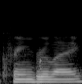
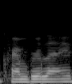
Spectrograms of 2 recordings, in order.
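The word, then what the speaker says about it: crème brûlée: knowing so thank you creme creme brulee like that not cream brulee creme brulee that makes more sense it is spelled like crem this is what I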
